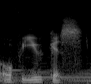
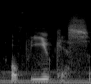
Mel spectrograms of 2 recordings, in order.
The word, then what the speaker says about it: Ophiuchus: in a constellation called Ophiuchus Rio fuchsias depending how you pronounce it and that's that spelled OPH I you see H us Ophiuchus or over you just you know you know for Usha's 3 different pronunciations as a constellation that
